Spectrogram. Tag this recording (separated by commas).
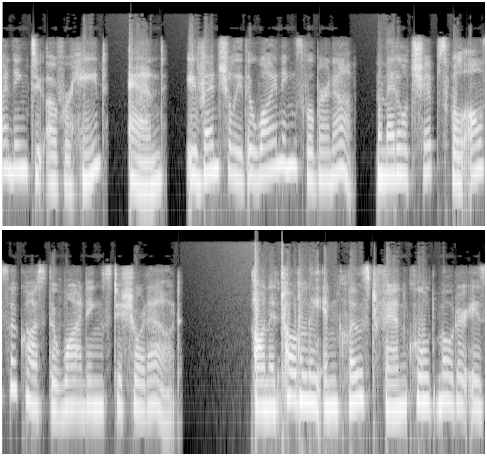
Speech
